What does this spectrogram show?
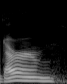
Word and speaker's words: Durham: You all have been listening to Keegan Heron all the way over from Durham. You say it with one syllable? Oh, yeah. Durham. All right, Durham.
